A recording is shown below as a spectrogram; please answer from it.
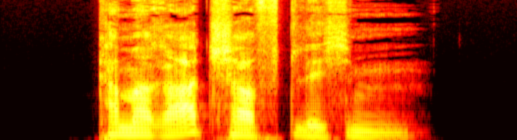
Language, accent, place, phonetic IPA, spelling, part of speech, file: German, Germany, Berlin, [kaməˈʁaːtʃaftlɪçm̩], kameradschaftlichem, adjective, De-kameradschaftlichem.ogg
- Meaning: strong dative masculine/neuter singular of kameradschaftlich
